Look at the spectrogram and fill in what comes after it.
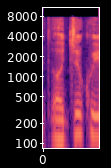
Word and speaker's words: Ojukwu: Ojukwu, you get that one.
